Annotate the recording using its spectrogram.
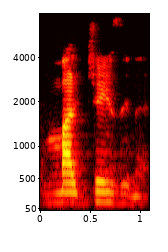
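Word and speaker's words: Malcesine: the mayor of malchezny i can confirm it is pronounced malchezine yeah mulches i was close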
